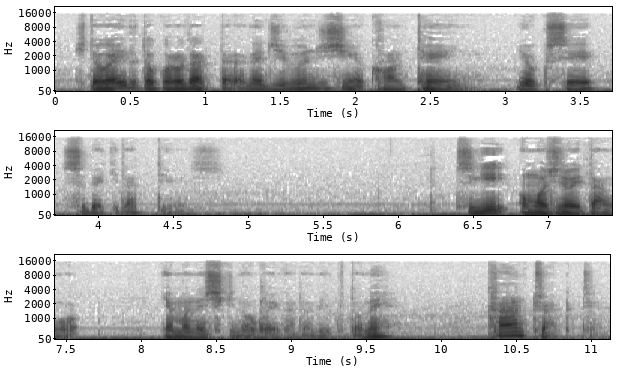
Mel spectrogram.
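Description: A man's voice: lowish voice, dark tone, breathy edge, no echo. A man teaching English vocabulary in a patient lecture, explaining word roots and checking in with his students as he goes. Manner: patient, repeats words, checks in with "ne" and "hai".

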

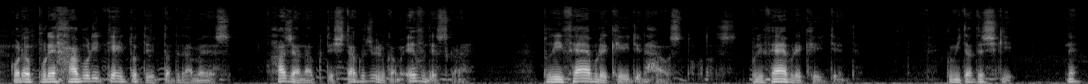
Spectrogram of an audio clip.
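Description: A man's voice: deep voice, vocal fry, warm tone, husky. A man with a Japanese accent teaching English vocabulary, patiently explaining words and exaggerating his English pronunciation so learners can copy it. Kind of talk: lecture-style vocabulary lesson.

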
